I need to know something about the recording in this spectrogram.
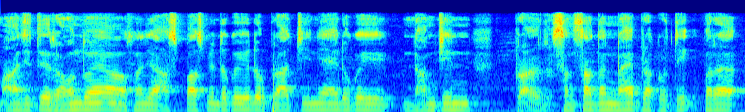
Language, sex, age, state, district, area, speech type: Sindhi, male, 45-60, Maharashtra, Mumbai Suburban, urban, spontaneous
